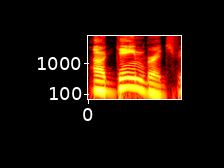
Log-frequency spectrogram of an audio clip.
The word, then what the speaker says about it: Gainbridge: So that will be their Champions Classic matchup in Indianapolis at Cambridge Fieldhouse, like I said. Gainbridge Fieldhouse, my bad. I pronounced that wrong.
